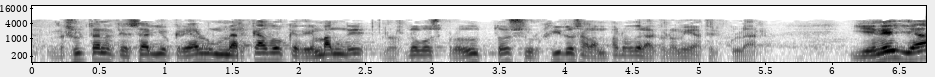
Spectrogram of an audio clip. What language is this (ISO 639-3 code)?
spa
